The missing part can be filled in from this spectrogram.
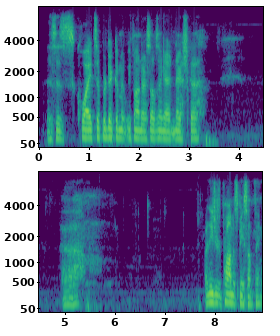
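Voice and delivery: close, private, low hushed half-whisper. Narrating a scene, the speaker voices a man who leans over, half-whispering. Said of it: "he leans over and he he whispers".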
